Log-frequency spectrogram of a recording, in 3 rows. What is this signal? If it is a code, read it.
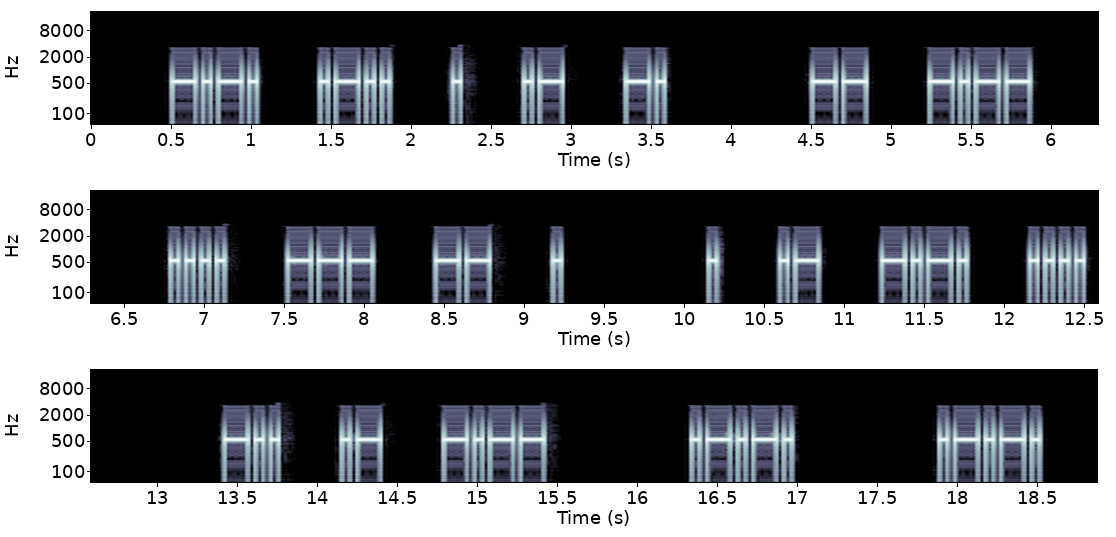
Morse code, heard as a keyed tone, about 25 wpm, spaced as for 15 wpm, 550 Hz. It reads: CLEAN MY HOME EACH DAY <AR> <AR>
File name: podcast / News headlines-1x-25x15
